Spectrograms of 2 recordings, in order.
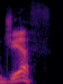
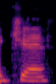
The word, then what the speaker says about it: GIF: friend now because so many people keep saying jif and i don't care it's gif i i'm gonna i'm i'm magician right now i don't care what the creator of it said it's gif hard g did you never heard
